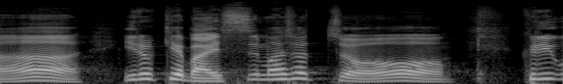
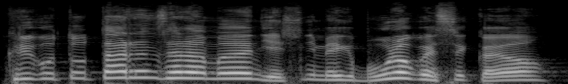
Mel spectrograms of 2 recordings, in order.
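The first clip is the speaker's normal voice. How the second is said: usual speaking voice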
